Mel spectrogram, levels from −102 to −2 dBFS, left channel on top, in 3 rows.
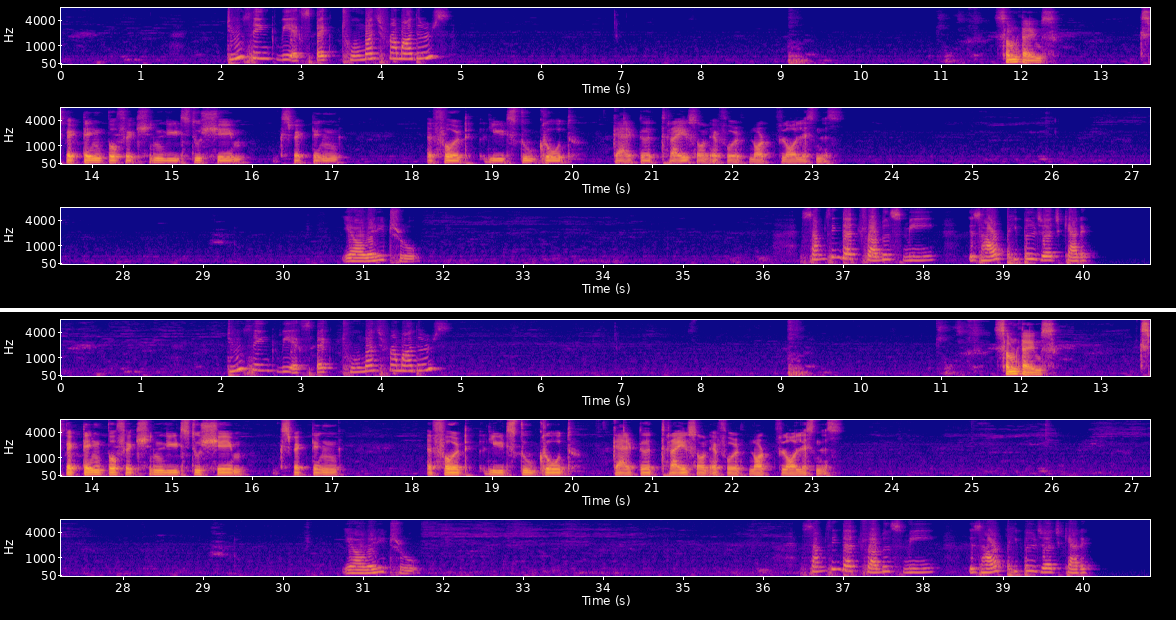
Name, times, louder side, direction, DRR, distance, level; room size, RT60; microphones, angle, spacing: voice 1, 2.1-4.8 30.7-31.7 36.5-38.1 38.6-40.1, left 1 dB, 45° left, 1.1 m, -37 dB
voice 2, 11.7-12.4 13.5-15.9 16.4-17.1 18.2-20.1 20.5-23.3, right 3 dB, 50° right, 0.5 m, -30 dB
7.4 x 3.6 x 3.5 m
head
